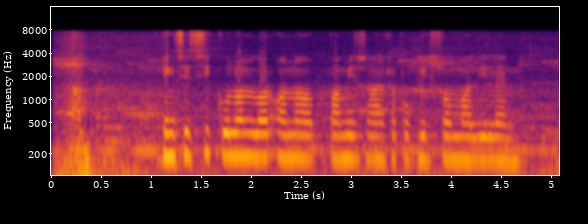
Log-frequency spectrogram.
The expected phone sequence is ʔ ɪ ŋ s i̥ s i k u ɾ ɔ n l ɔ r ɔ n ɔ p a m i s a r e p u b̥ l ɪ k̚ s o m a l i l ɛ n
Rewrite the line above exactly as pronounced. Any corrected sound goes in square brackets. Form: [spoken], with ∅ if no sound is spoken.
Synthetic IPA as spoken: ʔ ɪ ŋ s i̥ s i k u [l] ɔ n l ɔ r ɔ n ɔ p a m i s a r e p u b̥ l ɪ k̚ s o m a l i l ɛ n

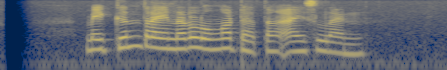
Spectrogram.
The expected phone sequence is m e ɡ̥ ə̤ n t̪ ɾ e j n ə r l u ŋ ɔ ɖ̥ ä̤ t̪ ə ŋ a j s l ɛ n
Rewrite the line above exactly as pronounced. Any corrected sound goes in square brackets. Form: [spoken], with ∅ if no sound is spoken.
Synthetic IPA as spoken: m e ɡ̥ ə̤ n t̪ ɾ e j n ə r l u ŋ ɔ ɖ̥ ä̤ t̪ ə ŋ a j s l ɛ n

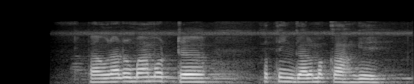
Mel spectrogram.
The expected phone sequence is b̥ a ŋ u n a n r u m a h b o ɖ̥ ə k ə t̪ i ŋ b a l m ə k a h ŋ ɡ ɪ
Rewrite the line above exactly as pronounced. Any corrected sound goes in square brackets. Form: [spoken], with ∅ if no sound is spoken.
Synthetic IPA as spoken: b̥ a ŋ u n a n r u m a h [m] o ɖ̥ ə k ə t̪ i ŋ [ɡ] a l m ə k a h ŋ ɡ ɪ

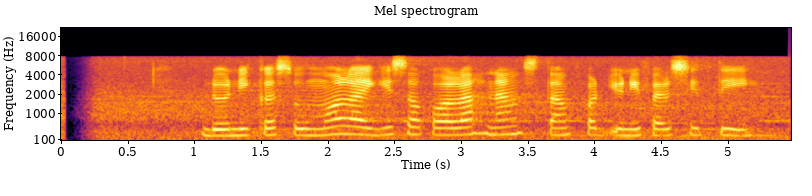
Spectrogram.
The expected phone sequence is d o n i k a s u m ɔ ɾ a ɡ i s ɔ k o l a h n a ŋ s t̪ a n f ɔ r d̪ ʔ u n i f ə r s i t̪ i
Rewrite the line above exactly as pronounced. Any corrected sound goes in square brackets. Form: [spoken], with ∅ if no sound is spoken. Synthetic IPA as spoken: d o n i k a s u m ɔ [l] a ɡ i s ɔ k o l a h n a ŋ s t̪ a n f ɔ r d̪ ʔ u n i f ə r s i t̪ i

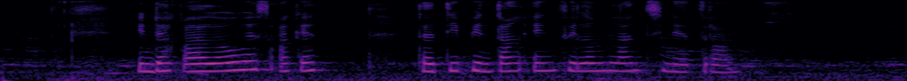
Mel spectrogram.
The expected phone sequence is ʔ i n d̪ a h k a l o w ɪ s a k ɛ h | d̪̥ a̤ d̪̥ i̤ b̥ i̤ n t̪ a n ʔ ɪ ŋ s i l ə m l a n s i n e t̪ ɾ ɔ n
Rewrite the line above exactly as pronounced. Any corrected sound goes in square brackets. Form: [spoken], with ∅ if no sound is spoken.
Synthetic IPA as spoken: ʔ i n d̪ a h k a l o w ɪ s a k ɛ h | d̪̥ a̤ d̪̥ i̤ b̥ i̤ n t̪ a [ŋ] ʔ ɪ ŋ [f] i l ə m l a n s i n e t̪ ɾ ɔ n

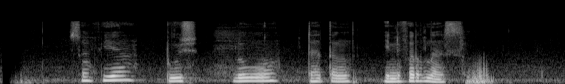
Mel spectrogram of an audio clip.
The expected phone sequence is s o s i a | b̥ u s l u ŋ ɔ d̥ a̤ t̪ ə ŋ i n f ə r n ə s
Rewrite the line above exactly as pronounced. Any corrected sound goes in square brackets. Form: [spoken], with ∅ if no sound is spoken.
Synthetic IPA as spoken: s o [f] i a | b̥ u s l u ŋ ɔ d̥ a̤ t̪ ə ŋ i n f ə r n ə s

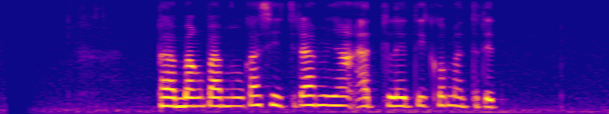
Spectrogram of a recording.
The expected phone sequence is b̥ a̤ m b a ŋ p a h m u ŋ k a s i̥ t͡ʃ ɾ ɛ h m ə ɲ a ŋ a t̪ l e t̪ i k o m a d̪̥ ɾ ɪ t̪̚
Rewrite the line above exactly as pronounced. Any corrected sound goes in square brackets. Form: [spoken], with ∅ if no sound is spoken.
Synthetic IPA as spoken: b̥ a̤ m b a ŋ p a [∅] m u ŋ k a s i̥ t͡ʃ ɾ [a] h m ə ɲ a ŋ a t̪ l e t̪ i k o m a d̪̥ ɾ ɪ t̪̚

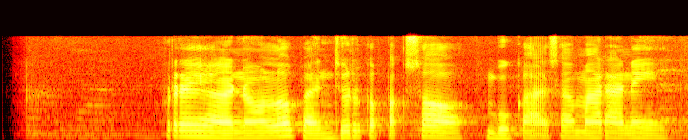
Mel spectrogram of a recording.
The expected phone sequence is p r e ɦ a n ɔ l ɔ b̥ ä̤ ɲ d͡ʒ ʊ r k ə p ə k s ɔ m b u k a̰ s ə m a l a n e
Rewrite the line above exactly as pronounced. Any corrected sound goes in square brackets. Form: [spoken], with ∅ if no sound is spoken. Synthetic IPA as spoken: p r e ɦ a n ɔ l ɔ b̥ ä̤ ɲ d͡ʒ ʊ r k ə p ə k s ɔ m b u k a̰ s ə m a [ɾ] a n e

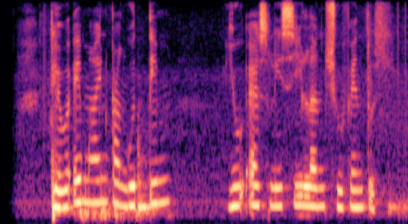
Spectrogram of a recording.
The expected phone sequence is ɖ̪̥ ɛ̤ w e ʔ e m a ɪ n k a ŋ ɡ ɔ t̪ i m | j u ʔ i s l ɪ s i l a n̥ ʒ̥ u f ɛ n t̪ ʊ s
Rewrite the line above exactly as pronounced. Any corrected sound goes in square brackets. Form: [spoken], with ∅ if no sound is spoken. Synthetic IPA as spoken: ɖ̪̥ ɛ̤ w e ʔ e m a ɪ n k a ŋ ɡ [o] t̪ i m | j u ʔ [ɛ] s l [i] s i l a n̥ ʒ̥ u f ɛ n t̪ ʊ s

